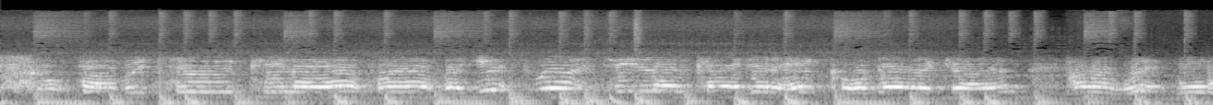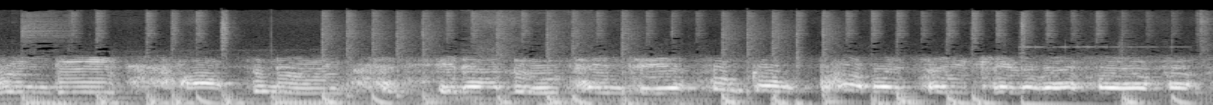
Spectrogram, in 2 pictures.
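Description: A crackly, narrowband voice transmission over HF amateur shortwave radio from a special event station set up indoors during bad weather, with steady hiss and static clicks running through it, loud and continuous for the whole stretch.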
